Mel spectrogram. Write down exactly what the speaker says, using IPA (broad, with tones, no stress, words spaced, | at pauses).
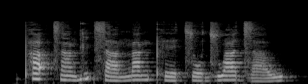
pʰa˦ʔ t͡sã˧ɡi˦ʔsa˨˩ ŋa˧ŋpʰe˨˩ t͡so˨˩d͡zwa˧ d͡za˨˦w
